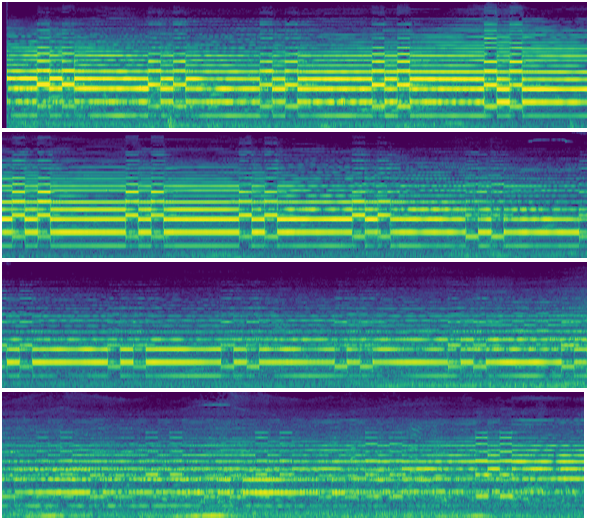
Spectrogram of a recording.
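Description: Fire engine sirens sounding continuously, growing somewhat quieter in the second half. A low engine rumble from the arriving fire trucks joins in during the last third.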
